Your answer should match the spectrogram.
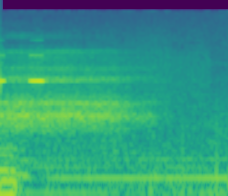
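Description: Short electronic sound effect marking a change of scene: a hissy, ringing chord with a brief bright tone about half a second in, fading away over about a second and a half, over a low steady hum.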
